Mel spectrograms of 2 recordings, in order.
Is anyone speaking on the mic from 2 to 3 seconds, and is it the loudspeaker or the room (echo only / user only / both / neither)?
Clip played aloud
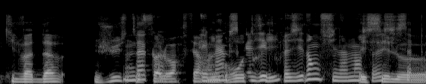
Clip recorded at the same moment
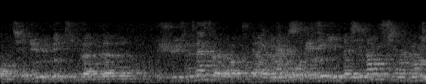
echo only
